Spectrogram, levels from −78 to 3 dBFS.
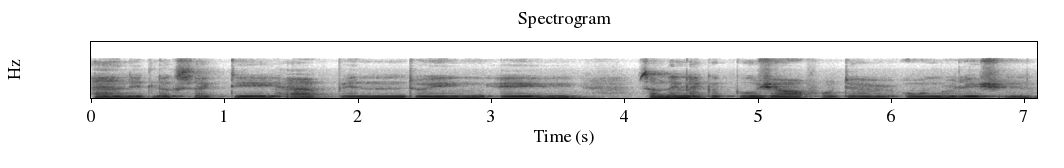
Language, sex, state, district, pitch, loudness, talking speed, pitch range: English, female, Sikkim, Gangtok, 205 Hz, -14 LUFS, 135 wpm, 200-210 Hz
